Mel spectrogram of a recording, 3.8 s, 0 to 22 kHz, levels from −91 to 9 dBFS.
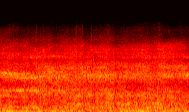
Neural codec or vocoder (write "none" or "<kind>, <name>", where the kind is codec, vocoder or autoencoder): codec, SNAC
